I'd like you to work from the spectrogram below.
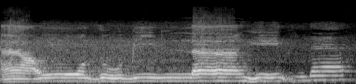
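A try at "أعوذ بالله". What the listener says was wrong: Belum. Buka sedikit makanya mulutnya. Billah. Ah, itu dibuka sedikit.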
